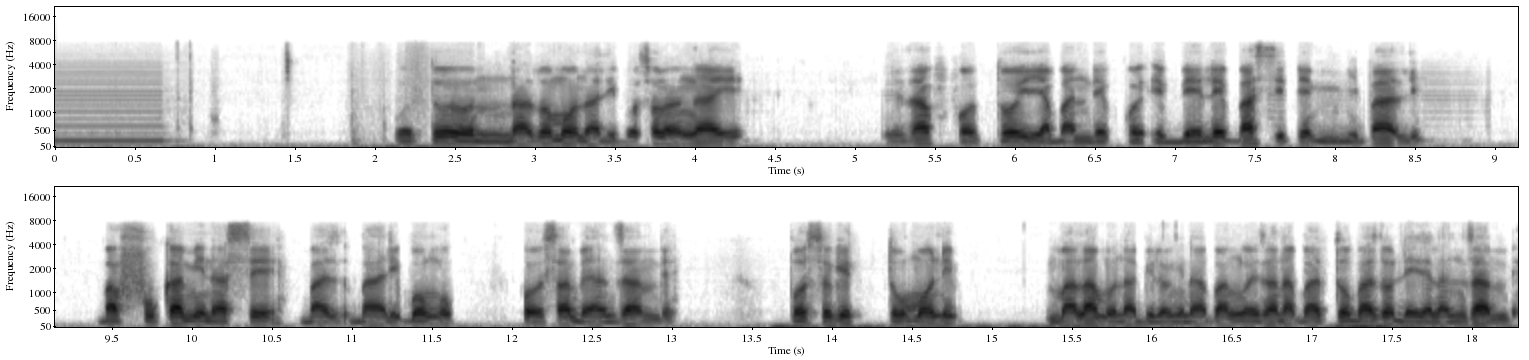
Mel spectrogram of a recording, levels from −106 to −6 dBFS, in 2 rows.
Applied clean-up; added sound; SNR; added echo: neural diffusion model UNIVERSE++.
